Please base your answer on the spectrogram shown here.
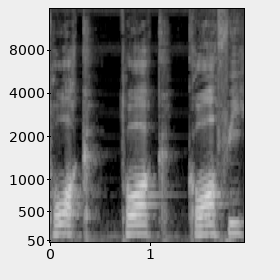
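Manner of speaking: heavy, full-force Brooklyn accent. Pointing out that his Brooklyn accent is back after visiting his mother: Brooklyn accent. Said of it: "My Brooklyn accent".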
